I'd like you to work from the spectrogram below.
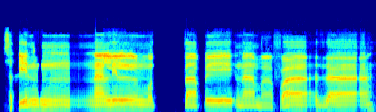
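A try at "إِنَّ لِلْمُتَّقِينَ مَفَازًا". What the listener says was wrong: sempurnakan sedikit lagi. Jelaskan zat-nya.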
